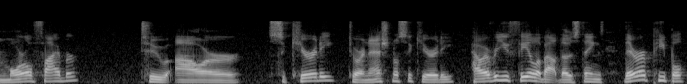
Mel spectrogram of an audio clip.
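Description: No technical faults can be heard in the speech.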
